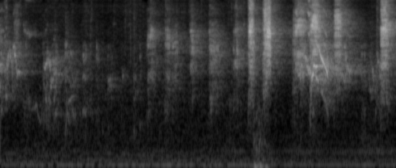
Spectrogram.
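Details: Budgies chattering softly at first, then louder harsh squawky chirps crowd in after the midpoint, over a low background hum.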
